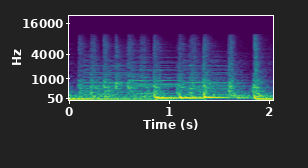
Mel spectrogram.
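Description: Music soundtrack with a steady drum beat and a deep bass line that repeats a short figure.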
